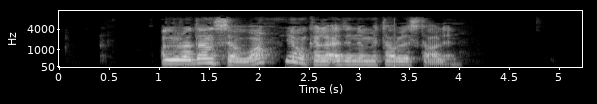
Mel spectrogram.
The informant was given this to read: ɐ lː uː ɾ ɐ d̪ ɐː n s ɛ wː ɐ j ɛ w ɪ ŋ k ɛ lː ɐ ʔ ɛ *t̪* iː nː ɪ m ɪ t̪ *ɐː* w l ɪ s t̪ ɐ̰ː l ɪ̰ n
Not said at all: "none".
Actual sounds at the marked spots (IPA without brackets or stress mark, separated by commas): d̪, ɐ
